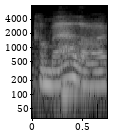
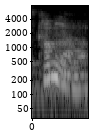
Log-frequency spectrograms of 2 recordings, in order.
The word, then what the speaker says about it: Kamala: So we give them the confidence to stand up and tell the adult or their friends that, hey, my name is not Kamala, it is Kamala, or whichever way they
